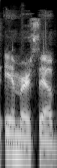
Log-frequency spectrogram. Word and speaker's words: Immersell: Yeah, it's Immersell, basically immersive selling.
